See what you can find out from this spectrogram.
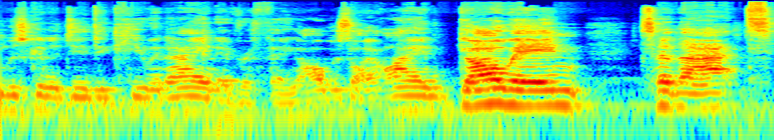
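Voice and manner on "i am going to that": GOING drawn out and loud; slow, loud declaration leaning hard on "going"; dead-set announcement, every word stretched; emphatic resolve. Retold or imitated. Recalled emphatic resolve on finding out.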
